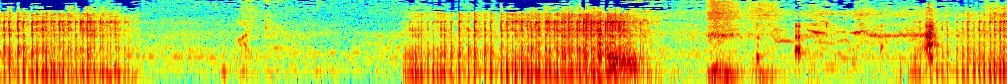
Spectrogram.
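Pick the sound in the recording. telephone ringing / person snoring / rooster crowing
person snoring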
